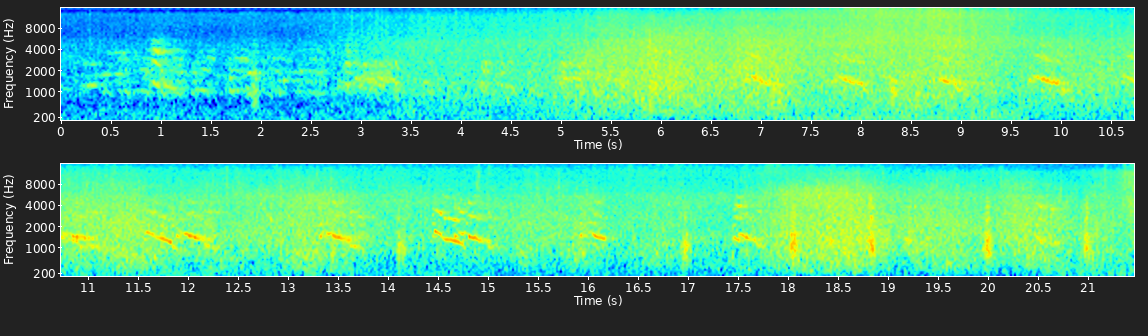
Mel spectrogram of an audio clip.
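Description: Birds giving short, falling chirps again and again over a steady background hiss, which grows louder about five seconds in.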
